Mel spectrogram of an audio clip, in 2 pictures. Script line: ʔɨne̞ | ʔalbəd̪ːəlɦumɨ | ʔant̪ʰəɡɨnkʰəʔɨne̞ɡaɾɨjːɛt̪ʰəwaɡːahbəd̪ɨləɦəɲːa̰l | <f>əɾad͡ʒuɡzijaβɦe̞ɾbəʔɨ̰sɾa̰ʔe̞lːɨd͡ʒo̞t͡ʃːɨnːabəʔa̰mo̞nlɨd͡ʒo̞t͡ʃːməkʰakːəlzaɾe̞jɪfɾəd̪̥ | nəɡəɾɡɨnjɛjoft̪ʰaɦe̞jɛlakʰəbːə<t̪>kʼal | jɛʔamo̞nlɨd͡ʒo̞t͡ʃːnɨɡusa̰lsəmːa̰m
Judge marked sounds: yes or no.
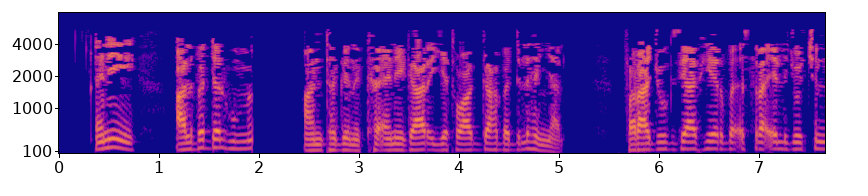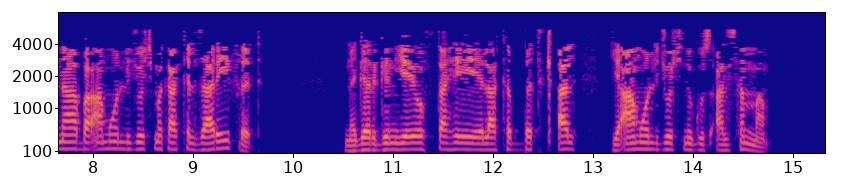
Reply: yes, yes

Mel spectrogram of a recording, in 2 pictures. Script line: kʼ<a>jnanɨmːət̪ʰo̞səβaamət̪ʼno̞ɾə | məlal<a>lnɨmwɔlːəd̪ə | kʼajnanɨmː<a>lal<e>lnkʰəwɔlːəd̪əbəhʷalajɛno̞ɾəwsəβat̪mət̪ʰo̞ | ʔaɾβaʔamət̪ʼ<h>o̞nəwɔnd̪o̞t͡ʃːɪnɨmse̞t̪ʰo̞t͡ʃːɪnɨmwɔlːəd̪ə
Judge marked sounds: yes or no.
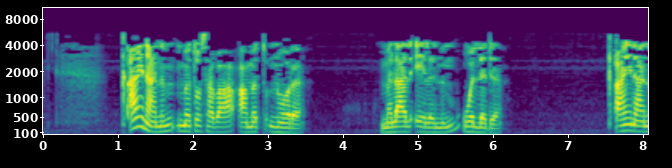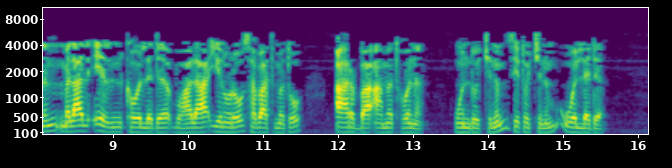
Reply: yes, no, no, yes, yes

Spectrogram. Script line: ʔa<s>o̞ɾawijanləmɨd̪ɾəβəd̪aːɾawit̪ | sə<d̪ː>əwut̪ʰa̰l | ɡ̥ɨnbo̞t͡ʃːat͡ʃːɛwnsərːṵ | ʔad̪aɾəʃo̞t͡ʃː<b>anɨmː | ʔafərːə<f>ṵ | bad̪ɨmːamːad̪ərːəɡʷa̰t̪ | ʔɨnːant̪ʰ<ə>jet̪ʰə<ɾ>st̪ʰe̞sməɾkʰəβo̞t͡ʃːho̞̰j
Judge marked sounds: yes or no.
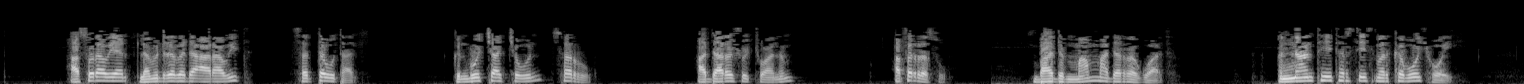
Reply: yes, no, no, no, yes, yes

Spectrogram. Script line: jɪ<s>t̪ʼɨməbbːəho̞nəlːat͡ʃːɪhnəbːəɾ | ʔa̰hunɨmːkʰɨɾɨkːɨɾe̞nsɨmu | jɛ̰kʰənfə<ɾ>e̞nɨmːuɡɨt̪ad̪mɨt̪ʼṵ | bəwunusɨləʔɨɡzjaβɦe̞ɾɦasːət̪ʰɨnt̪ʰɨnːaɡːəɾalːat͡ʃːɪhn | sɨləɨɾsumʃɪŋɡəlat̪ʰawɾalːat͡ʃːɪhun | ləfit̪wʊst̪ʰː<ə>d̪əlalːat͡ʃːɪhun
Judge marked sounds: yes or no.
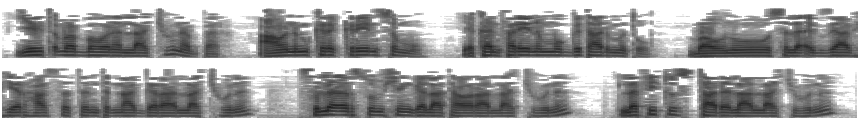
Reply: no, yes, no

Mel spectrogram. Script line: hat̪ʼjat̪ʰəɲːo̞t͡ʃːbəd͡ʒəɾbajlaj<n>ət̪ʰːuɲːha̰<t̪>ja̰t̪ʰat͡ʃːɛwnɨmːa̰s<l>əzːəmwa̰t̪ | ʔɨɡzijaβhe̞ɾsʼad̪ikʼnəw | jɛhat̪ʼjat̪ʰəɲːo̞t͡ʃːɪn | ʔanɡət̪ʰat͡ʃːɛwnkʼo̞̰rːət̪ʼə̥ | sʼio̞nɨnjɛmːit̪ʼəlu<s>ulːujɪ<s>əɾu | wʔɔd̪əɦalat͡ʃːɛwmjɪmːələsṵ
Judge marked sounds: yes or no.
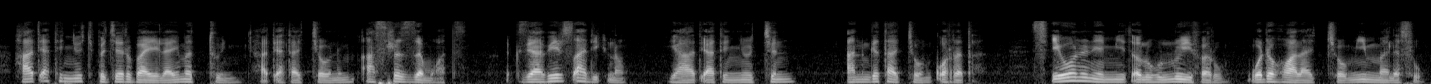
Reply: no, no, no, no, no

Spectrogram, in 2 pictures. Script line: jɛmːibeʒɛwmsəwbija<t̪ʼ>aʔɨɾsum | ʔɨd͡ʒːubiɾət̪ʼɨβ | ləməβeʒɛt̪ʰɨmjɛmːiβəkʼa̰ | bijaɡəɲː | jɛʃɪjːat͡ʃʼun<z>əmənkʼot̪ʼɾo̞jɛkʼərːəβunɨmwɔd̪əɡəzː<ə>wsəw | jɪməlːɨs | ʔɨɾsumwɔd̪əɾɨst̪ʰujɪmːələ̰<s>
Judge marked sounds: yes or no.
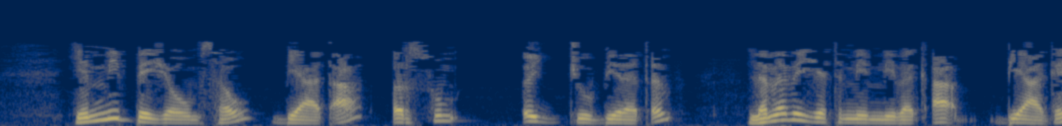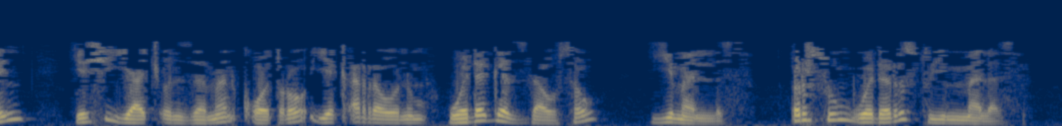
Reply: yes, yes, no, yes

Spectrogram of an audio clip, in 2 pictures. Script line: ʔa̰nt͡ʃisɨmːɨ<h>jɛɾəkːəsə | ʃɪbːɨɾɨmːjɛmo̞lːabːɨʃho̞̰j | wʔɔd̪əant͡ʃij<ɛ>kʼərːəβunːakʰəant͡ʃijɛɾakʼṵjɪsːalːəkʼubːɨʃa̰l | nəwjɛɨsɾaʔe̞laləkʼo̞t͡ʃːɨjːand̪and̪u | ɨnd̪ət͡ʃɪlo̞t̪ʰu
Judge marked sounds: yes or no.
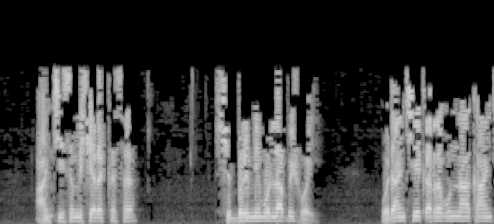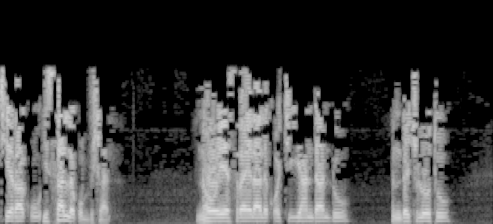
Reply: no, yes

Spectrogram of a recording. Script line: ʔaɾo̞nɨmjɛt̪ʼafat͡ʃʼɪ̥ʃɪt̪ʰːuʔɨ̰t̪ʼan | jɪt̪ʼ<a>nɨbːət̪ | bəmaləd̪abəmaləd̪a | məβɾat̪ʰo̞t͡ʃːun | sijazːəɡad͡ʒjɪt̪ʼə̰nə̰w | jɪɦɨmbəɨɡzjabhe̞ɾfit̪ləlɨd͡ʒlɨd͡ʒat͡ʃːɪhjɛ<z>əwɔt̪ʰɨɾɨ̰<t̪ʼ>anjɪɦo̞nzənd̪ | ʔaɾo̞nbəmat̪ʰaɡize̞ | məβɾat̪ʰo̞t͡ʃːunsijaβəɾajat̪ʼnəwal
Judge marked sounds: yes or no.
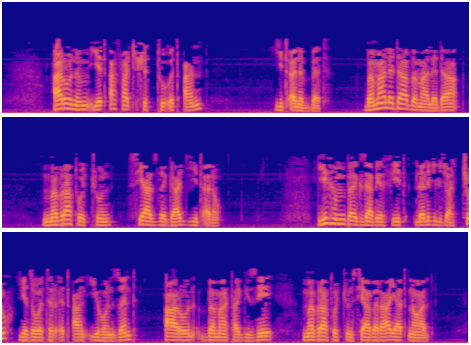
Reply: no, yes, yes

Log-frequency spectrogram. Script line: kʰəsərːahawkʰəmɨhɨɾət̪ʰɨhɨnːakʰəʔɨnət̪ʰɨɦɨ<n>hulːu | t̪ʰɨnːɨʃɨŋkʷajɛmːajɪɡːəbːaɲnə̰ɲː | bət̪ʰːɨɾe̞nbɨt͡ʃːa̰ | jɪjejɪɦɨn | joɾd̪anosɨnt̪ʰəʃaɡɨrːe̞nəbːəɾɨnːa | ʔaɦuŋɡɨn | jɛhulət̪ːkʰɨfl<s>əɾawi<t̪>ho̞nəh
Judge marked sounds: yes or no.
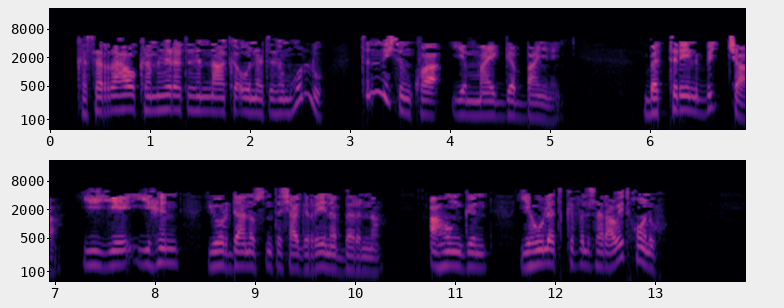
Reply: no, yes, yes

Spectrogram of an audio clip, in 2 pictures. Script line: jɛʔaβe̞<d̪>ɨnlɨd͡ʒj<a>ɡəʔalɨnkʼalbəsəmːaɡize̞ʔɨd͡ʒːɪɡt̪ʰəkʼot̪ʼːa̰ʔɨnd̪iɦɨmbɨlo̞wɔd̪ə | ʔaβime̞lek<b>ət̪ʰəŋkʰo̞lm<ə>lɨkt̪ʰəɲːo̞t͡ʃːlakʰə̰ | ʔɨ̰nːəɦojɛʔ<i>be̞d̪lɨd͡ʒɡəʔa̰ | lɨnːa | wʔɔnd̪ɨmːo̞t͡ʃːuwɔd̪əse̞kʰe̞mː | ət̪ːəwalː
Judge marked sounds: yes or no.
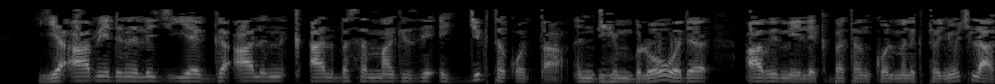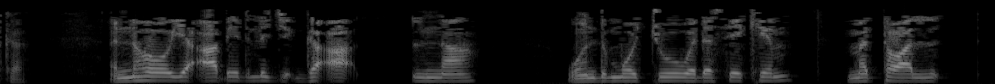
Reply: yes, no, yes, yes, no

